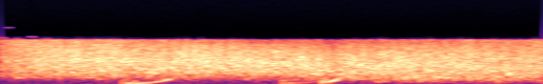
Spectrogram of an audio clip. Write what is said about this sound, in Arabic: صاحبنا عصام ماشي على البحر فرحان، بيبني بيوت على الرملة ويدلدل رجله في المية كمان.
